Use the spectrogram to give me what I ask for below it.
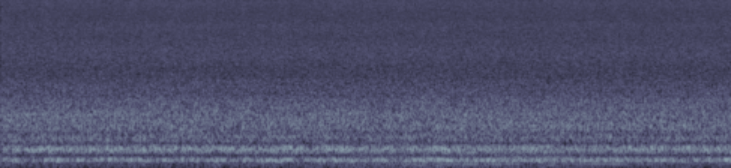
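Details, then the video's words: Massed buzzing of a honeybee swarm during capture in an empty hive, an even, thick hum of overlapping wingbeats holding steady in pitch and loudness throughout. "How to Capture a Honeybee Swarm"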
